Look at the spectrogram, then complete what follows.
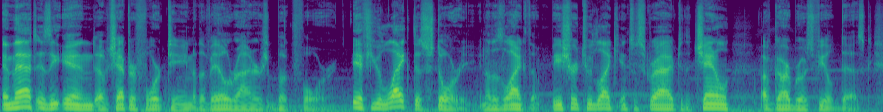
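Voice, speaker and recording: A man's voice: fairly low pitch, expressive, moderate pace, darkish tone. A man narrating and hosting a self-produced fiction audiobook channel. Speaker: narrator and channel host, amateur author. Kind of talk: audiobook narration and informal member shout-outs. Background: background music.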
